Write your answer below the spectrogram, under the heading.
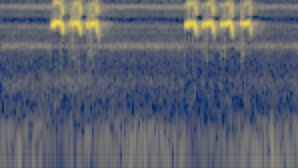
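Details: Blue-crowned hanging parrot lure call used to call and challenge a rival: two quick bursts of thin, very high shrill notes, three then four, with a faint steady high hum in the background.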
